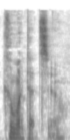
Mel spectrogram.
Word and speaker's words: Kumatetsu: I actually think the villain's characterization wasn't great, but the villain existing kind of characterized the opponent of Kumamatsu. – Yeah, Kumatetsu. – Yeah. – Like Kuma, like bear, and then Tetsu. – Yeah. – That's how you say it.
